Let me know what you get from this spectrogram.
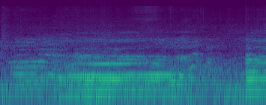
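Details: Giant black cattle in Indonesia, said to have been bought by a presidential guard: a long, steady, low moo held for about a second and a half, then a short second call starting, with background music throughout.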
